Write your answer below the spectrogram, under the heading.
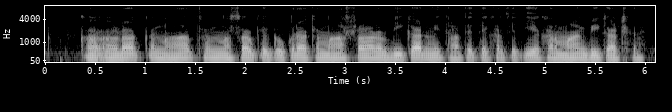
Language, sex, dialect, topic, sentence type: Chhattisgarhi, male, Western/Budati/Khatahi, agriculture, statement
